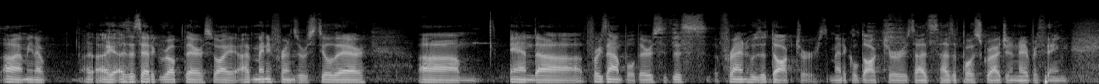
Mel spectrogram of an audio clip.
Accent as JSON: {"language": "English", "country": "Venezuela", "tie": "born or raised there", "moved": "yes", "said": "I'm born and raised in Venezuela. I lived there until 2015. I am now traveling"}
